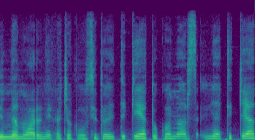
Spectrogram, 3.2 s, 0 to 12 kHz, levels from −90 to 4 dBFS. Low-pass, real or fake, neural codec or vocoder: 10.8 kHz; fake; codec, 44.1 kHz, 2.6 kbps, DAC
